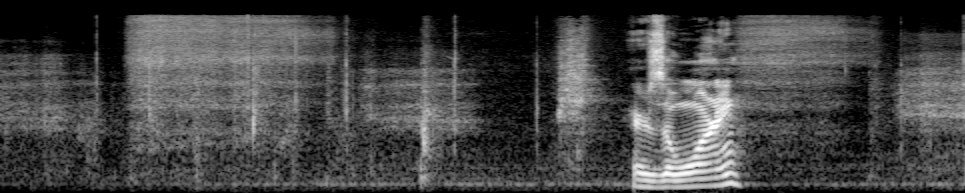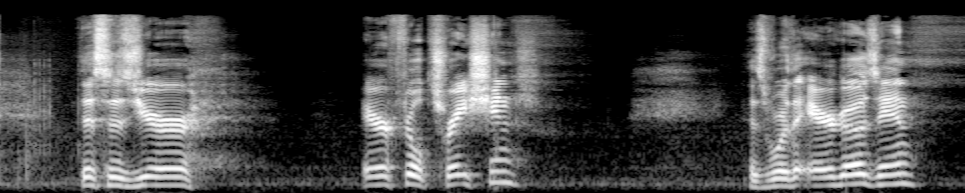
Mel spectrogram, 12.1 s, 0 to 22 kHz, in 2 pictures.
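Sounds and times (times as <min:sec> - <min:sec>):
low hum: 0:00.0 - 0:12.0
short breaths: 0:04.6 - 0:06.4, 0:09.4 - 0:10.6.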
